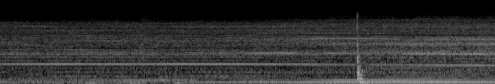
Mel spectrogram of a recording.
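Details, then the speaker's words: Powrtouch caravan motor mover, automatic engage via handset (centre plus double-triangle buttons held): low steady electric motor drone with a faint building whine and one brief clunk as the rollers meet the tyres; normal engagement. "Keep the buttons held, you will hear the motor start to engage the rollers to the tyres."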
